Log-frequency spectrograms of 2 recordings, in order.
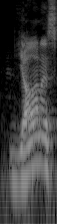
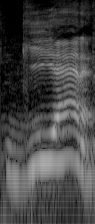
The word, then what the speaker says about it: Giannis: Because, It's just not that long ago that Giannis gets picked at, 12th or 13th? And people are just like, who's this kid? How do you say anti-Tom, you know? Giannis.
